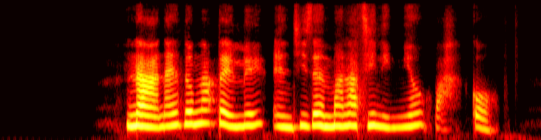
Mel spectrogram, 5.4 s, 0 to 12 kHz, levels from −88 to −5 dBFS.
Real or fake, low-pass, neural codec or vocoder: fake; 10.8 kHz; codec, 16 kHz in and 24 kHz out, 0.4 kbps, LongCat-Audio-Codec, four codebook decoder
